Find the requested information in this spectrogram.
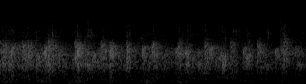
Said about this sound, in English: Clap your hands if you receive the word of God this morning.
